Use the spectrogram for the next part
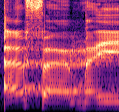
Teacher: Huruf fa sifatnya hamas, itu berangin.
